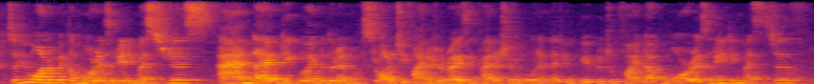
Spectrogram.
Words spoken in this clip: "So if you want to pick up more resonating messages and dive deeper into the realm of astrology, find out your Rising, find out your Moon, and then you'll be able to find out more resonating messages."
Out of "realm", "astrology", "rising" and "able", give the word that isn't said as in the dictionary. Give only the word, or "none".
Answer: realm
